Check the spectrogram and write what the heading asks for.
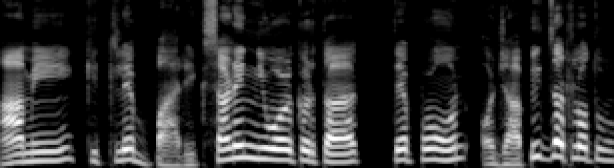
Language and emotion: Goan Konkani, surprised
